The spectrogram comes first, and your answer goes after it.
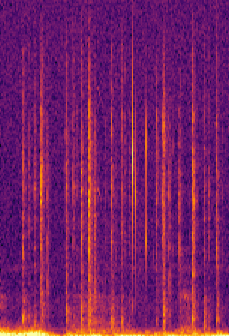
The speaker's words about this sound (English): In fact, I'm gonna double up on that email that I just sent him and type him back.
